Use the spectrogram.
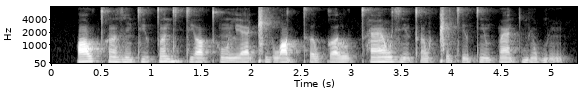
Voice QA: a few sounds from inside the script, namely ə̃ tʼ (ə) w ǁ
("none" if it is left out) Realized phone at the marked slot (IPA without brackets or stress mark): ə̃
